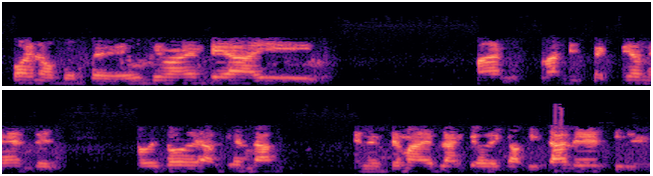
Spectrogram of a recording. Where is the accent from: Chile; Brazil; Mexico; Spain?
Spain; Madrid, Community of Madrid; yo nací en Madrid.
